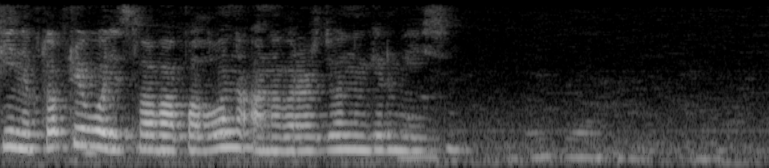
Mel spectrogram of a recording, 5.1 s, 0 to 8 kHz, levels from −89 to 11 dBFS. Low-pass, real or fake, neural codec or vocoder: 7.2 kHz; real; none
